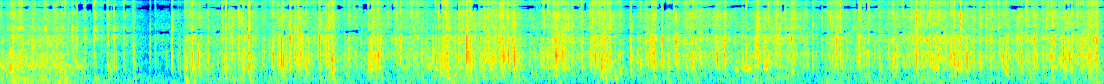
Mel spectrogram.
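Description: A small clear plastic packet filled with tiny pink, purple and white foam beads is held in both hands and squeezed and rubbed with long white acrylic nails and fingertips. The result is a steady, bright crinkling and crackling with dense, tiny overlapping clicks and almost no low end.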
